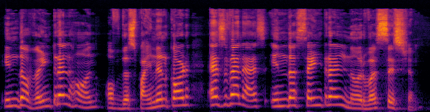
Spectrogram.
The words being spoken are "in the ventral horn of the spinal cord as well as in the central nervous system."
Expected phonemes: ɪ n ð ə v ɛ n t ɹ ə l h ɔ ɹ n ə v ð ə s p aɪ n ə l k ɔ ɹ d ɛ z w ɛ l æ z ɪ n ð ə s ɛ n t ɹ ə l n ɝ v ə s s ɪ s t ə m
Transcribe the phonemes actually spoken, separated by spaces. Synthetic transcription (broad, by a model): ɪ n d ə v ɛ n t ɹ ə l h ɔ n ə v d ə s p aɪ n ə l k ɔ ɹ d ɛ z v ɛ l æ z ɪ n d ə s ɛ n t ɹ ə l n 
